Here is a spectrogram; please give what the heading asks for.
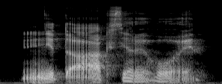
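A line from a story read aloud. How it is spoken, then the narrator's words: Creaky voice. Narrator (Russian): проскрипела полночь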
